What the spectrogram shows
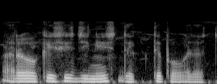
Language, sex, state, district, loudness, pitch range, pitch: Bengali, male, Assam, Hailakandi, -17 LUFS, 125-140 Hz, 135 Hz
